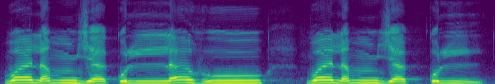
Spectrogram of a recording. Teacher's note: وَلَمْ يَكُنْ لَهُ اب دیکھیں یہ نون جزم والا ہے اور آگے لام آ گیا ہے لیکن لام پہ شد ہے اور آپ شد کے رولز بھی سارے پڑھ چکے ہیں کہ شد والا حرف ہمیشہ پچھلے زیر زبر پیش کے ساتھ ملا کے پڑھا جاتا ہے. شد سے پیچھے جو جزم والا حرف ہے وہ بالکل بھی پڑھنے میں نہیں آتا اس کی ذرا سی بھی آواز نہیں آتی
